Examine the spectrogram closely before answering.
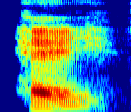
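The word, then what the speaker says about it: הא: 나면 돼 디귿 그다음에 헤이 아 그 발음 이름이 해인데 현재 이스라엘에서는이 이름을 해라고 발음을 해요 그래서 제가 이제 거기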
